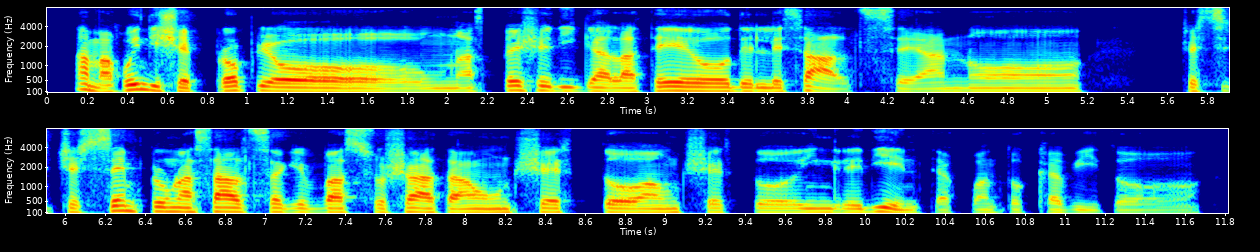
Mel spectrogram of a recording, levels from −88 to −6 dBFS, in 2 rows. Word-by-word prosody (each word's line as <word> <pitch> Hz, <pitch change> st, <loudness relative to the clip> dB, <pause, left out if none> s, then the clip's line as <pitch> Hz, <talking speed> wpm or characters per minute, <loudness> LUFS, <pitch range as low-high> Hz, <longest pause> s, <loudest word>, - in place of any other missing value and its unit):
Ah, -, -, +4 dB
ma 110 Hz, -, +3 dB
quindi 170 Hz, -2 st, +3 dB
c'è 120 Hz, -4 st, +2 dB
proprio, 120 Hz, -6 st, +3 dB
mhmm, 110 Hz, -, -10 dB
una 115 Hz, 0 st, -4 dB
specie 155 Hz, +5 st, -1 dB
di 135 Hz, -2 st, -4 dB
galateo 130 Hz, +2 st, +3 dB
delle 120 Hz, -2 st, -2 dB
salse. 100 Hz, 0 st, -2 dB
Hanno 115 Hz, +1 st, -5 dB, 0.4 s
c'è -, -, -7 dB
s 145 Hz, -, -9 dB
c'è 135 Hz, -, -5 dB
sempre 155 Hz, +5 st, 0 dB
una 140 Hz, -2 st, +3 dB
salsa 140 Hz, -1 st, +3 dB
che 130 Hz, 0 st, -5 dB
va 130 Hz, +2 st, +3 dB
associata 125 Hz, -1 st, +1 dB
a -, -, +3 dB
un 120 Hz, 0 st, -1 dB
certo 130 Hz, -1 st, -1 dB
a 120 Hz, -, +1 dB
un 120 Hz, 0 st, -4 dB
certo 130 Hz, +1 st, -8 dB
ingrediente 125 Hz, -4 st, -4 dB
a 100 Hz, -, -9 dB
quanto 105 Hz, +1 st, -14 dB
ho 105 Hz, -, -15 dB
capito? 100 Hz, -1 st, -13 dB
120 Hz, 170 wpm, -24 LUFS, 110-135 Hz, 0.4 s, Ah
